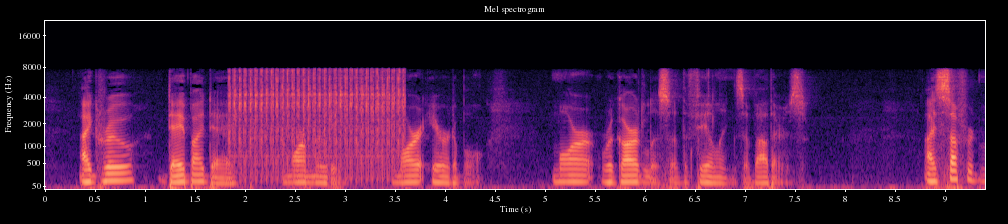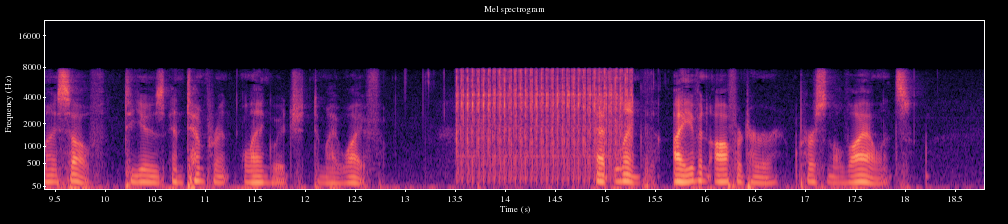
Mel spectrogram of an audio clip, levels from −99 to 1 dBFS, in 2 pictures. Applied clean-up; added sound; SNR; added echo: none; Tools; 2 dB; none.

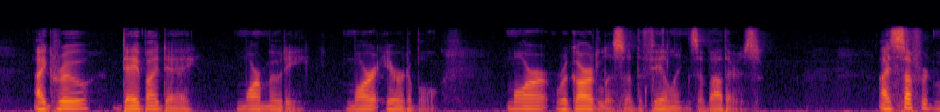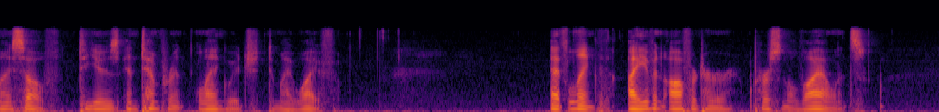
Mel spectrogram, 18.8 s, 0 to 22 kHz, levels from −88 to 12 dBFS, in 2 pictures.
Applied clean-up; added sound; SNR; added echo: none; none; none; none.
